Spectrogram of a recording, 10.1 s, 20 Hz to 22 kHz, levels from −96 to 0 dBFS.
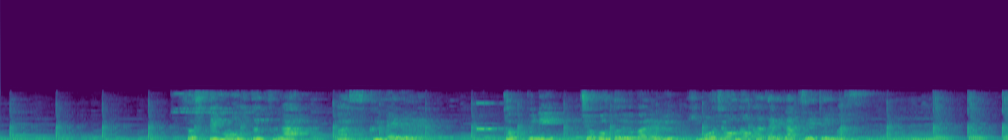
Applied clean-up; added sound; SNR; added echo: none; none; none; reverberation time 0.8 s.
